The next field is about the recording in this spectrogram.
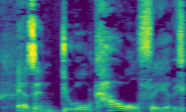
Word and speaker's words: Phaeton: I got to mention, Peter's rant this week on his website was all about the Volkswagen Phaeton, and now I'm being criticized for pronouncing it Phaeton. It's Phaeton.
